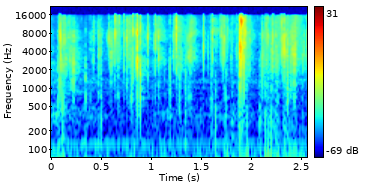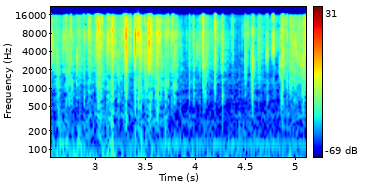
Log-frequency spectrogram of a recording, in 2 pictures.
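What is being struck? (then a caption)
Stuffed fabric toy ball. Fingertips and nails rub and scratch the fabric panels of a colorful stuffed fabric ball with a ribbon loop, held in both hands and squeezed. The sound is a quiet, bright, crinkly scratching made of many quick, dry crackles, with a faint low hum underneath.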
